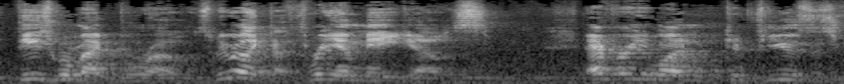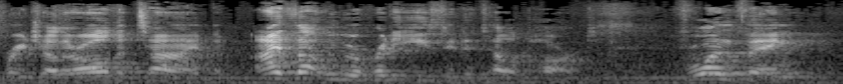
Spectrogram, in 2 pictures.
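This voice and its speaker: On an indoor theatre stage, a man performs a dramatic comic monologue as a cocky, bitter young sperm cell, confessing his story to the audience like a slangy, swearing, defensive bro. His voice is high and natural, recorded from a distance in a roomy space with faint noise.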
